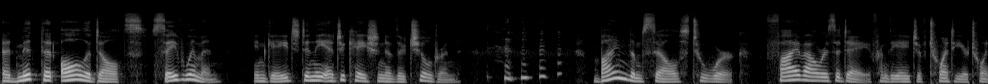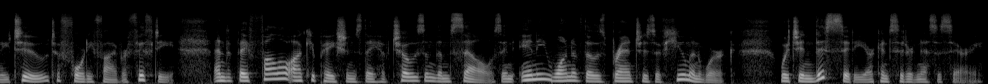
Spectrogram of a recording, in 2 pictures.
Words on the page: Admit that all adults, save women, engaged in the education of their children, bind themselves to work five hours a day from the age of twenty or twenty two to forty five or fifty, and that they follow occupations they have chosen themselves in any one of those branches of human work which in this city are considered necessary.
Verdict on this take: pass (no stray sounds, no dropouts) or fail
fail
